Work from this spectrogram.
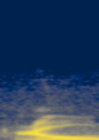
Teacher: عربی عین از ته حلق تلفظ میشه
